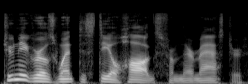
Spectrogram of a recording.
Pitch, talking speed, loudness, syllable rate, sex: 110 Hz, 220 wpm, -19 LUFS, 4.5 syllables/s, male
